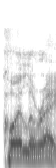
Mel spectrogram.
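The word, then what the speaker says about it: Coi Leray: Is it Coily Ray?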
